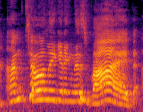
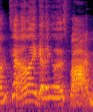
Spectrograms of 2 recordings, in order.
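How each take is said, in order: First: Put-on high, loud, laughing valley girl. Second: Put-on very high, upspeak valley girl. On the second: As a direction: squeal it like a sorority girl. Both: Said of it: "I sound like a valley girl".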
